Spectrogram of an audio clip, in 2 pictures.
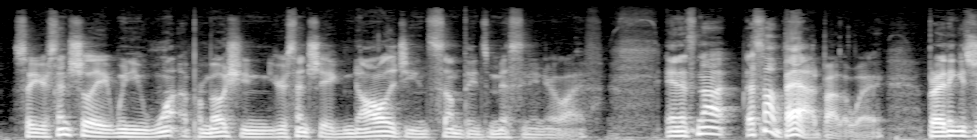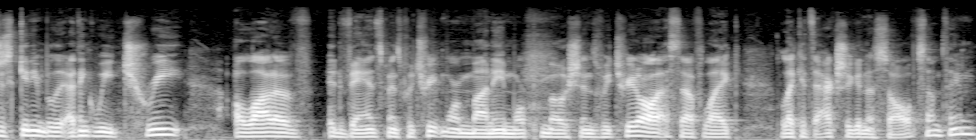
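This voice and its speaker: Speaking at a very fast pace, a man has a Pacific Northwest accent. His fairly low voice shows ordinary pitch variation. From US Pacific Northwest (Washington). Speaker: sales manager. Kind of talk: casual interview. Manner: animated; halting.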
